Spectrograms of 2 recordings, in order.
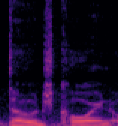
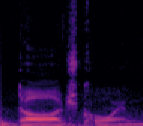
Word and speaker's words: Dogecoin: Uh, it's it's debatable, Dogecoin or or Dogecoin. It, it's it's an internet joke.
